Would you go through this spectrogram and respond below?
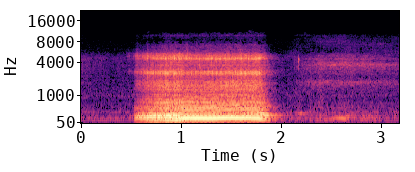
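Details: Beagle snoring really loud: one long, loud, buzzing snore lasting over a second, followed by a quiet breath; loud snoring during sleep.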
